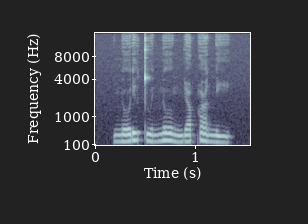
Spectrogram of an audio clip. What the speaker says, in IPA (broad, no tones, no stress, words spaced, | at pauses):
noɾitʷe no ŋiqʷa ni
